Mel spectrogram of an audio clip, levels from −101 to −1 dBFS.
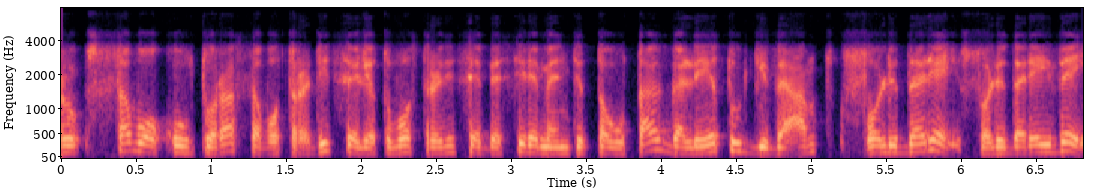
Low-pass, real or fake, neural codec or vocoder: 7.2 kHz; real; none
